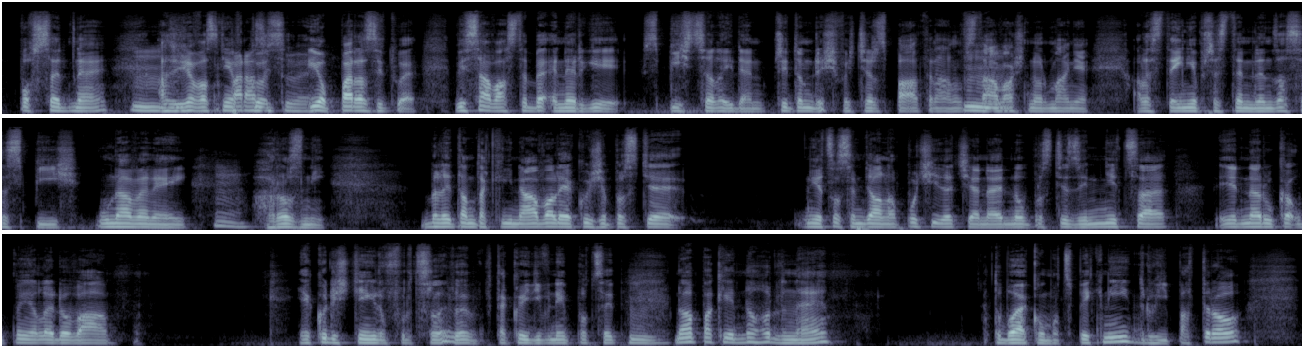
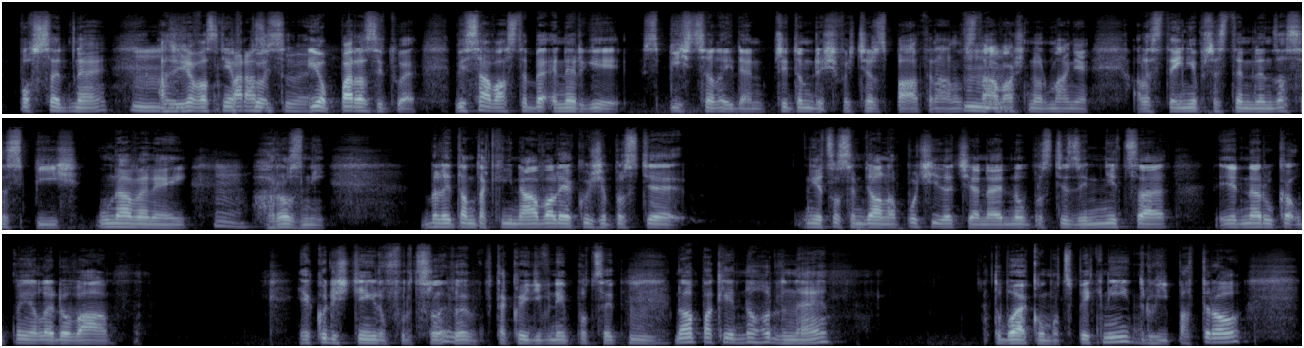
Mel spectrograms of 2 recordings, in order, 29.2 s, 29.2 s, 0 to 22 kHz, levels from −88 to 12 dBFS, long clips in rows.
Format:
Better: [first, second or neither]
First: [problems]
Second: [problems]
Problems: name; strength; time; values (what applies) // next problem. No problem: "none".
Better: first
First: none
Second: thin; somewhat; fading below 650 Hz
